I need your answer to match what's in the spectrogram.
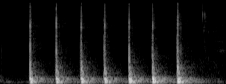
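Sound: knocking on a door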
